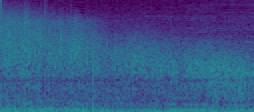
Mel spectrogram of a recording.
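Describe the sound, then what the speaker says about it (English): Explosion in a dinosaur cartoon, a sustained low rumbling boom that fills the whole moment, loud and heavy, with no voices over it. "Yet another explosion. I think this one came from the White Cliffs."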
